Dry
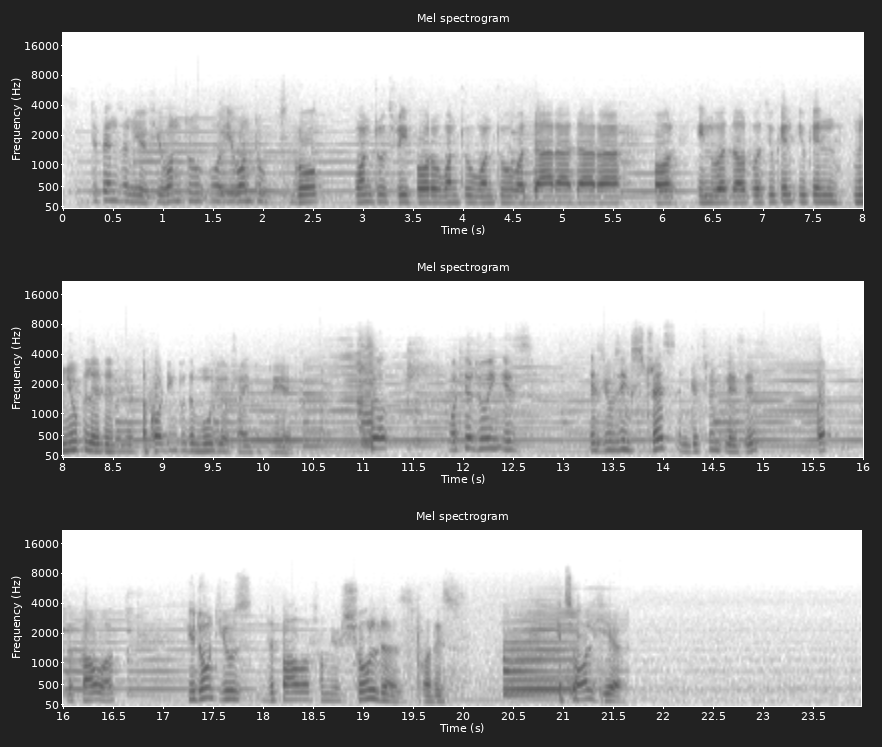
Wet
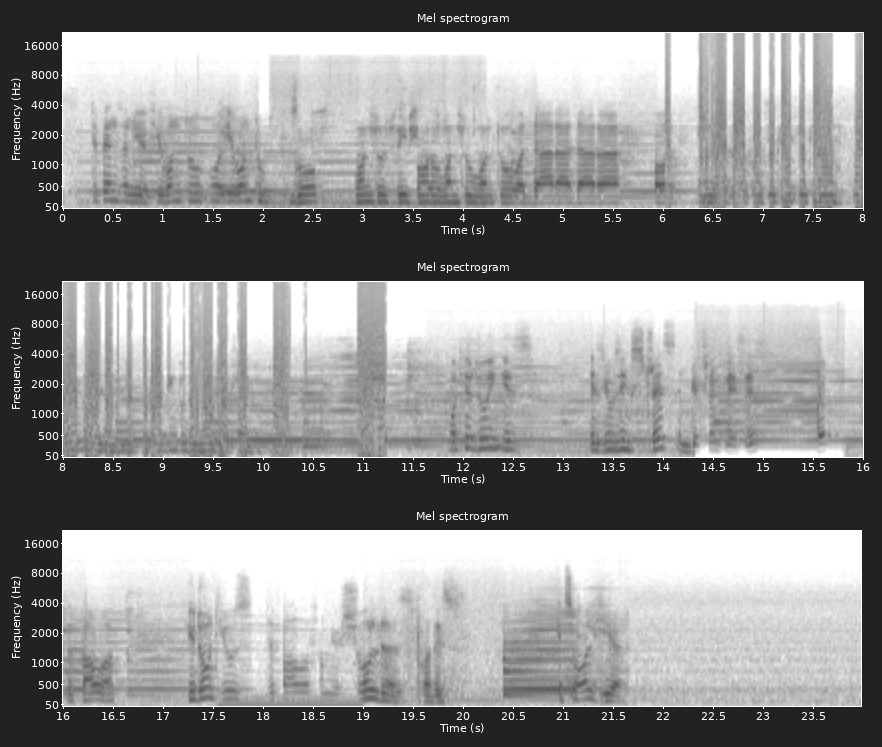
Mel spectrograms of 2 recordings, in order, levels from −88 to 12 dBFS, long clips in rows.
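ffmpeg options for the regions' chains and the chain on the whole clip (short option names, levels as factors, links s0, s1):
-filter_complex "[0:a]asettb=1/sr,asplit=3[s0][s1][s2];[s0]atrim=end=1.954[s3];[s1]atrim=start=1.95:end=4.23,asetpts=PTS-STARTPTS,afade=t=in:d=0.004:c=qsin,afade=t=out:st=2.276:d=0.004:c=qsin,bass=f=250:g=9,treble=f=4000:g=14,acrossover=split=2100[s4][s5];[s5]adelay=110[s6];[s4][s6]amix=inputs=2:normalize=0,atrim=end_sample=100548[s7];[s2]atrim=start=4.226[s8];[s3][s7]acrossfade=d=0.004:c1=hsin:c2=qsin[s9];[s9][s8]acrossfade=d=0.004:c1=qsin:c2=hsin,asettb=1/sr,asplit=3[s10][s11][s12];[s10]atrim=end=6.014[s13];[s11]atrim=start=6.01:end=11.62,asetpts=PTS-STARTPTS,afade=t=in:d=0.004:c=qsin,afade=t=out:st=5.606:d=0.004:c=qsin,highpass=100,lowpass=4000,bandreject=f=2600:w=7.7,aeval=exprs='(mod(25.1*val(0)+1,2)-1)/25.1':c=same[s14];[s12]atrim=start=11.616[s15];[s13][s14]acrossfade=d=0.004:c1=hsin:c2=qsin[s16];[s16][s15]acrossfade=d=0.004:c1=qsin:c2=hsin,asettb=1/sr,asplit=3[s17][s18][s19];[s17]atrim=end=14.304[s20];[s18]atrim=start=14.3:end=15.81,asetpts=PTS-STARTPTS,afade=t=in:d=0.004:c=qsin,afade=t=out:st=1.506:d=0.004:c=qsin,highpass=f=430:w=0.5412,highpass=f=430:w=1.3066,highshelf=f=2300:g=9.5[s21];[s19]atrim=start=15.806[s22];[s20][s21]acrossfade=d=0.004:c1=hsin:c2=qsin[s23];[s23][s22]acrossfade=d=0.004:c1=qsin:c2=hsin,asettb=1/sr,asplit=3[s24][s25][s26];[s24]atrim=end=17.544[s27];[s25]atrim=start=17.54:end=19,asetpts=PTS-STARTPTS,afade=t=in:d=0.004:c=qsin,afade=t=out:st=1.456:d=0.004:c=qsin,agate=range=0.0224:threshold=0.00631:ratio=3:release=100:detection=peak,acompressor=threshold=0.00126:ratio=1.5:attack=3.2:release=140:knee=1:detection=peak,aeval=exprs='val(0)+0.002*(sin(2*PI*50*n/s)+sin(2*PI*2*50*n/s)/2+sin(2*PI*3*50*n/s)/3+sin(2*PI*4*50*n/s)/4+sin(2*PI*5*50*n/s)/5)':c=same[s28];[s26]atrim=start=18.996[s29];[s27][s28]acrossfade=d=0.004:c1=hsin:c2=qsin[s30];[s30][s29]acrossfade=d=0.004:c1=qsin:c2=hsin,equalizer=f=750:w=1.4:g=-5,bandreject=f=460:w=12,acompressor=threshold=0.0316:ratio=6,volume=2.24"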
